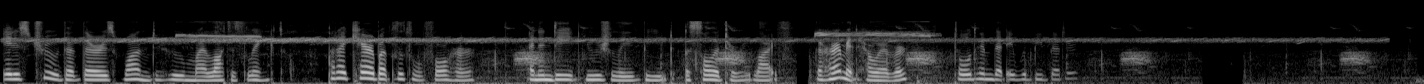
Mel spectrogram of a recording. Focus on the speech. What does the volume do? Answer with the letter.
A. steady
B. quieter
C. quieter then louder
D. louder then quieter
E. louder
A.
